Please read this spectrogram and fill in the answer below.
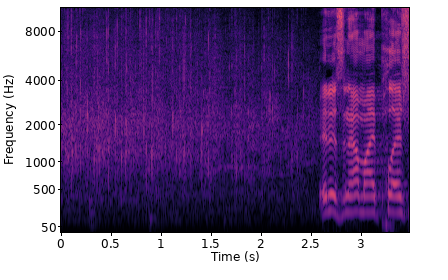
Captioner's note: applause, cheering; applause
